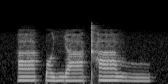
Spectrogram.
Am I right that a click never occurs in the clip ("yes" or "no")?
yes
